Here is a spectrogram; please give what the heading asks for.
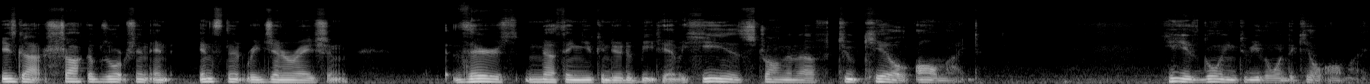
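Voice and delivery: plain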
